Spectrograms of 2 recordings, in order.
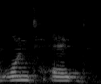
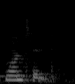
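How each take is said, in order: First: The last syllable has a full, clear vowel. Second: The last syllable has a weak schwa vowel. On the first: The speaker calls it wrong. "You don't say wanted" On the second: The speaker calls it right. "you would say wanted, want, id"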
